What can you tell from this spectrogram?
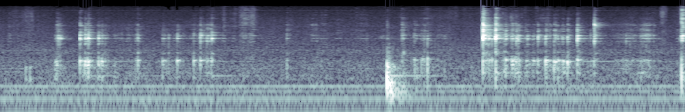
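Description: A steel nut being threaded by hand onto the center bolt of a bubble wheel balancer's aluminum head: irregular small metallic clinks and rattles that ring briefly in the metal bowl, with a knock about four seconds in and a quicker run of clinks soon after.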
